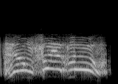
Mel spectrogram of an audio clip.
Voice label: bomb failure mood high, speech it; War Thunder

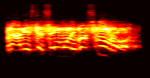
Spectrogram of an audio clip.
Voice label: player killed ally, speech cze, mood low

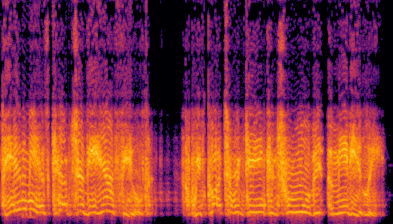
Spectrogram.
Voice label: pilot capture ground enemy, english; War Thunder

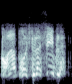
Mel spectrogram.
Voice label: near waypoint mood low, speech fr; War Thunder

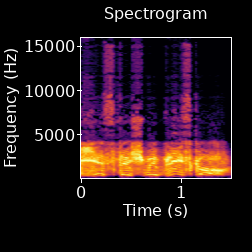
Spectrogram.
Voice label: near waypoint mood high, speech pol; War Thunder

